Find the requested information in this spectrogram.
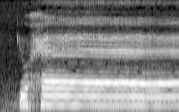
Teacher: يحادون هنا مد لازم كلمي مثقل بمقدار 6 حركات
